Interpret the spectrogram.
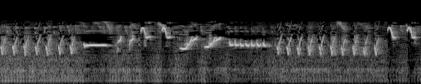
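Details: Greater green leafbird singing in dense canary-like bursts that also carry cililin and lovebird phrases: rapid chattering notes, a short level whistle, rising slurs, then more fast repeated chirps.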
